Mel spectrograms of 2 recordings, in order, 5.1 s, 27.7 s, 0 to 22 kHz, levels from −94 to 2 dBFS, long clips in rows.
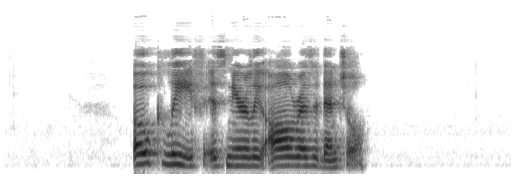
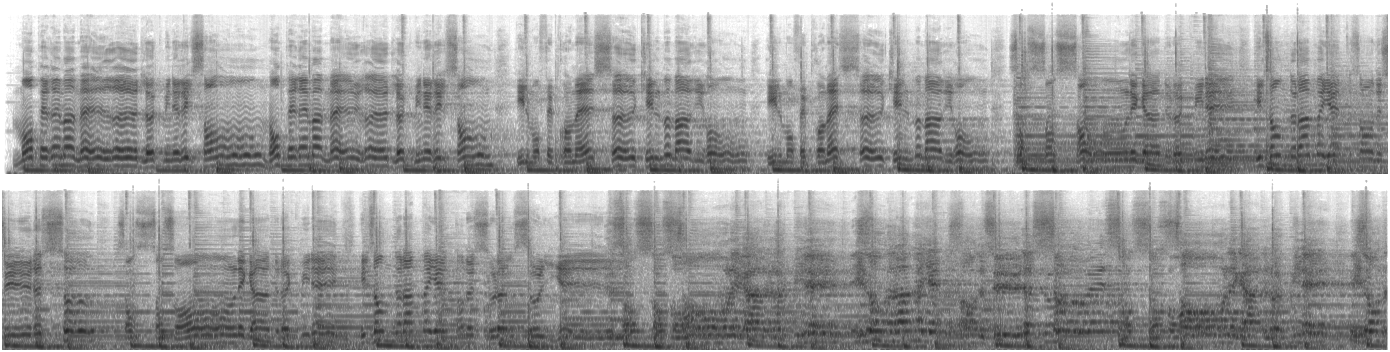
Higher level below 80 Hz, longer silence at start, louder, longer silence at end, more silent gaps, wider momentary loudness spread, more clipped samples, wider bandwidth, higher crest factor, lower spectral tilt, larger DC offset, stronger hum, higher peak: second, -70 dBFS vs -36 dBFS; first, 1.3 s vs 0.05 s; first, -15 LUFS vs -21 LUFS; first, 1.5 s vs 0 s; neither; first, 9 LU vs 5 LU; neither; second, 7.8 kHz vs 16.5 kHz; about the same, 16 dB vs 18 dB; second, -3 dB/octave vs -4.5 dB/octave; neither; neither; about the same, -2 dBFS vs -4 dBFS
